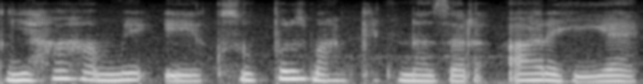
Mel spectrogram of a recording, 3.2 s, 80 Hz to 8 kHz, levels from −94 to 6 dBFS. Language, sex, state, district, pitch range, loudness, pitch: Hindi, female, Himachal Pradesh, Shimla, 195-230 Hz, -16 LUFS, 220 Hz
